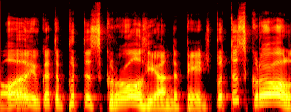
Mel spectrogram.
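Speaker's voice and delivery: put-on South African accent. Retelling a film character who calls the aliens prawns, in a put-on South African accent. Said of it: "it's the South African accent".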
